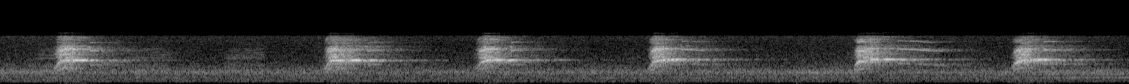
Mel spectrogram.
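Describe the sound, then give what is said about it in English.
A bobcat gives six short, harsh, bark-like yowls at uneven intervals, each about half a second long, mid-pitched and raspy, with quiet hiss between calls and no talking. “I'll play a bobcat, and then we'll get to the Umatilla sounds.”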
